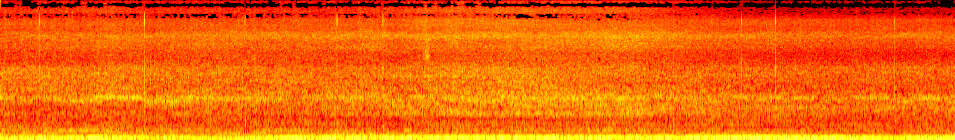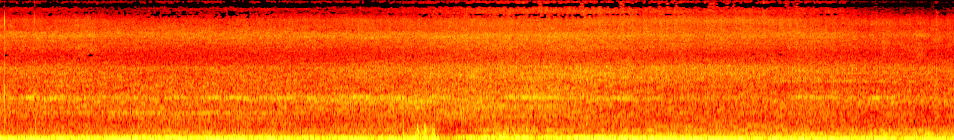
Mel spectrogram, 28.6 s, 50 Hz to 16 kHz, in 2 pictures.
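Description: Oldsmobile 403 V8 in a 1979 Pontiac Trans Am idling steadily with a low, even rumble.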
